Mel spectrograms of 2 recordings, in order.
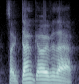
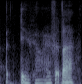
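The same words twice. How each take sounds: First: Said in the usual way. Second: Much quieter, quick undertone; hushed, hurried contradiction; sly aside. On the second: Real, not acted. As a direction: slip it in quickly under your breath. Sly aside reversing the instruction.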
